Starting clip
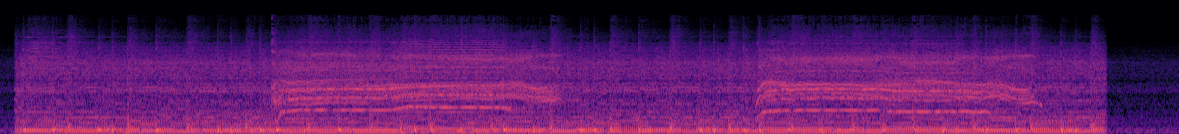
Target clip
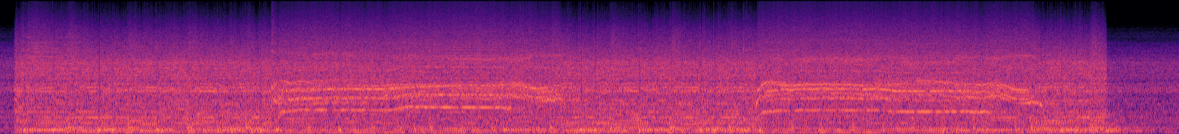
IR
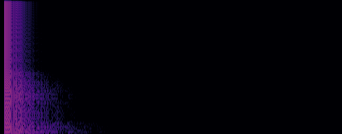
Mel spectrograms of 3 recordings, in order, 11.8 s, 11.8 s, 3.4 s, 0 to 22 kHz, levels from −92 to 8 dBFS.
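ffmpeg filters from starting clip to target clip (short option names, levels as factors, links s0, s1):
-filter_complex "[0:a]aresample=22050,aresample=44100,asplit=2[s0][s1];[s1]lowshelf=f=190:g=11[s2];[1:a]atrim=start_sample=2205[s3];[s2][s3]afir=irnorm=-1:irlink=0,volume=0.119[s4];[s0][s4]amix=inputs=2:normalize=0,asplit=2[s5][s6];[s6]highpass=f=720:p=1,volume=39.8,asoftclip=type=tanh:threshold=0.178[s7];[s5][s7]amix=inputs=2:normalize=0,lowpass=f=2400:p=1,volume=0.501,volume=1.41"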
